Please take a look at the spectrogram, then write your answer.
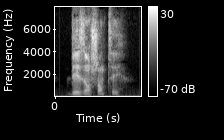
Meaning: to disenchant (to remove an enchantment from)
- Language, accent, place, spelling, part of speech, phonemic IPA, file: French, France, Lyon, désenchanter, verb, /de.zɑ̃.ʃɑ̃.te/, LL-Q150 (fra)-désenchanter.wav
